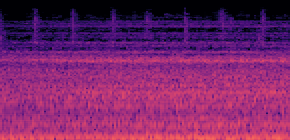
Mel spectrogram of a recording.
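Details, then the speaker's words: Honda del Sol at idle after a new carbon fibre intake, new spark plugs and an oil change: steady, clean idle with a loud intake hiss and rumble, much louder than the previous intake; normal idle. "dude what that intake is actually way louder than the one that we had before like absolutely crazy crazy"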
